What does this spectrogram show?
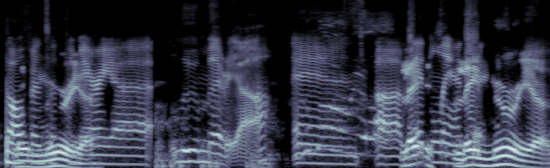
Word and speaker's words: Lemuria: Lemuria, not Lumeria. Excuse me, you have an accent, okay? Lemuria, like it's Lemu.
